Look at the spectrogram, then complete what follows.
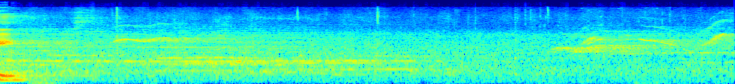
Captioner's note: whistling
